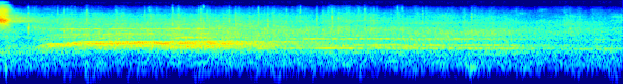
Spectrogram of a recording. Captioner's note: audience applauding and cheering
